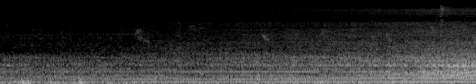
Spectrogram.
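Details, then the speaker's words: Pool pump at home with Laars pool heater, vacuum showing no suction. Steady motor hum with slowly building rushing noise and no water load; pump running dry. "dry. Uh-oh. Running dry. No good. No bueno."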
